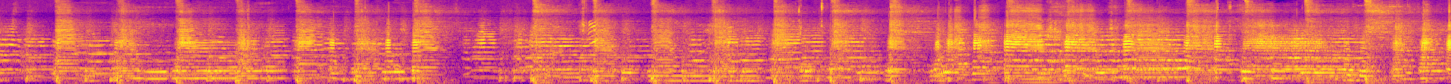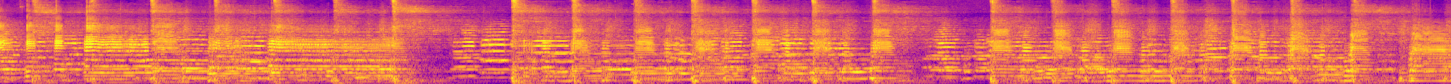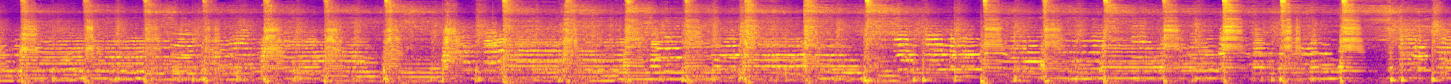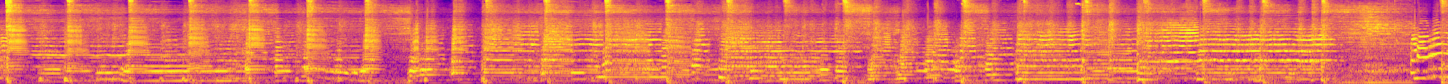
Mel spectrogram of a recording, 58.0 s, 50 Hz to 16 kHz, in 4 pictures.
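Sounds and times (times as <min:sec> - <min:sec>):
brass marching band playing: 0:00.0 - 0:58.0.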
